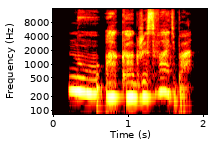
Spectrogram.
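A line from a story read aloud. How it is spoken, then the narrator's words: Breathless. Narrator (Russian): выдохнула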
